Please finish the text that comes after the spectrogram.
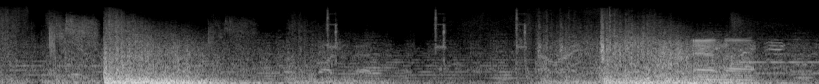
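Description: Turret gunfire in MechCommander 2, heavy booming shots and rumbling impacts repeating in a steady barrage, loud and continuous, with someone talking over the battle noise.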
